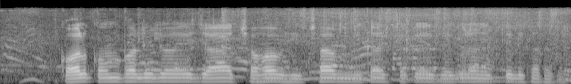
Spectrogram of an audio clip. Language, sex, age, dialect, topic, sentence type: Bengali, male, 25-30, Jharkhandi, banking, statement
